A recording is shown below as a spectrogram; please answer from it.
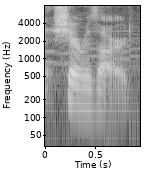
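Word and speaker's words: Scherazard: bad just Bland and cherizard yes that's how you say her name sounds like Charizard I know yes applaud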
